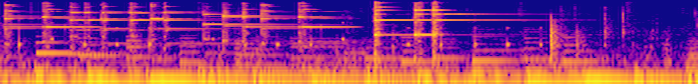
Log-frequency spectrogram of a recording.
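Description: A bright, ringing glockenspiel melody of quick struck metal notes, played over a steady low beat, loud and busy throughout.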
